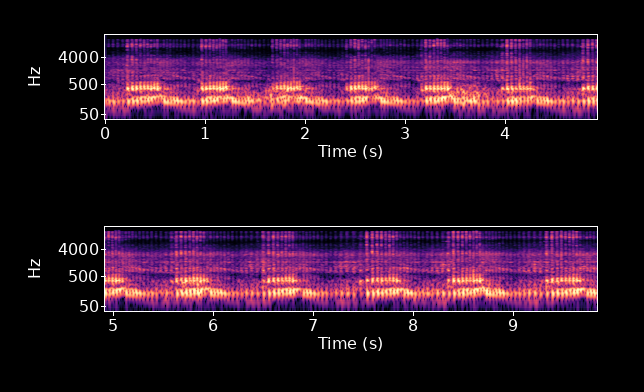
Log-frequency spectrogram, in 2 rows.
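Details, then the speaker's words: Honda Vario 125 old (KZR) that stalls often, especially when hot, flashing MIL code 52 (CKP sensor): rough running surging and dropping about once a second, sputtering toward a stall; crankshaft position sensor or its wiring suspected failed. "Nah, ini berbat-berbat langsung mati lagi, muncul lagi kedipannya."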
